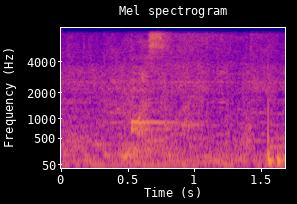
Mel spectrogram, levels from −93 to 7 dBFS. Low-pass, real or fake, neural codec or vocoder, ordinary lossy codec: 7.2 kHz; fake; vocoder, 44.1 kHz, 128 mel bands, Pupu-Vocoder; none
